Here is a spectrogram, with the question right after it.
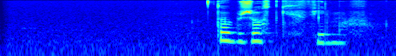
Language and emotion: Russian, neutral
